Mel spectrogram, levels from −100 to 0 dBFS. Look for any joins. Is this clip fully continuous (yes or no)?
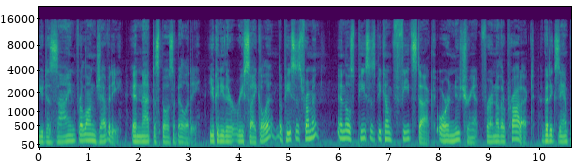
yes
